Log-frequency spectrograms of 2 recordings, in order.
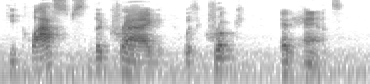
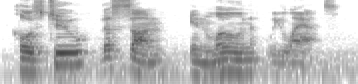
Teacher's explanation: Iambic tetrameter because each line there has 4 feet of 2 syllables each, and they are iambs.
